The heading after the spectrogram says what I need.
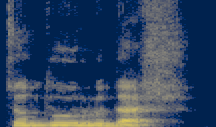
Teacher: এখানে যেহেতু রেফ আছে উচ্চারণটা ভাইব্রেট হবে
